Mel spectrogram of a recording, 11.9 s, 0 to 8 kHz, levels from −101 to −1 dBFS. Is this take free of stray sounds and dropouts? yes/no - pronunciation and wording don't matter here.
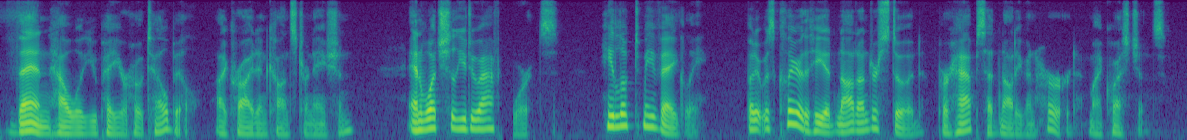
no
